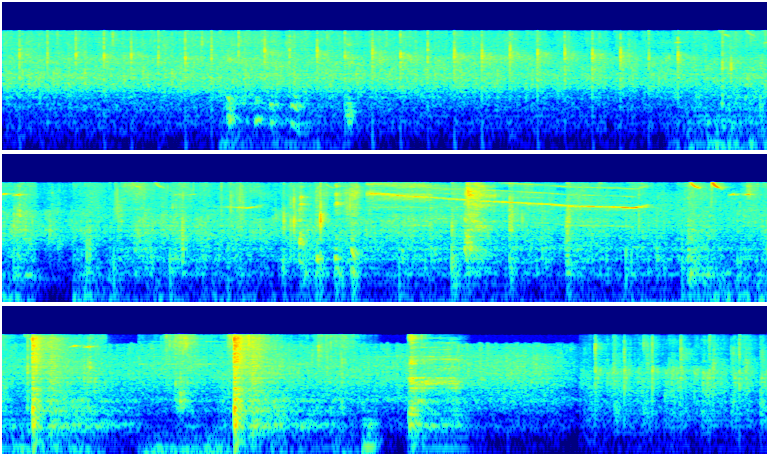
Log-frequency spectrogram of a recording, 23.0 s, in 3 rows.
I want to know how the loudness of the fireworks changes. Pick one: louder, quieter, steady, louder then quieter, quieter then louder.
louder.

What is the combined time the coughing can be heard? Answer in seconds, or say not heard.
4 s.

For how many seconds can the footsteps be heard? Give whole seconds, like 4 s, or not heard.
12 s.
